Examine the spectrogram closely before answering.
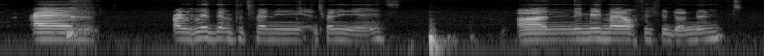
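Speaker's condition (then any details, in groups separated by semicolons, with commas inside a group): Quadriplegic cerebral palsy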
